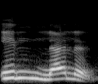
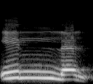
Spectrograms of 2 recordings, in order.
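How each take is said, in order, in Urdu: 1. آخری لام گونجتے ہوئے اچھال کے ساتھ ادا ہوتا ہے۔ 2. آخری لام اچھال کے بغیر ٹھہرا ہوا رکھا جاتا ہے۔ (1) "لام ساکن کے اوپر قلقلہ نہیں ہونا چاہیے. الل نہیں پڑھنا" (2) "کیسے پڑھیں گے؟"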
